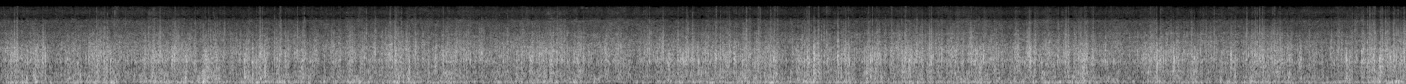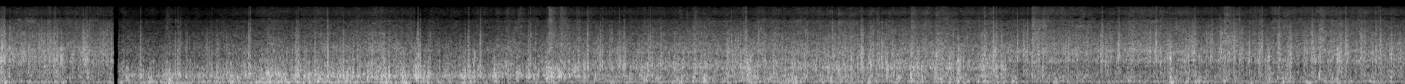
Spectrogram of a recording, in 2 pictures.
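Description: Electric local train (EMU) running at speed, heard from an open door: a dense, steady rush of wheel-on-rail running noise. The sound briefly drops out about fifteen seconds in and is deeper after that.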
